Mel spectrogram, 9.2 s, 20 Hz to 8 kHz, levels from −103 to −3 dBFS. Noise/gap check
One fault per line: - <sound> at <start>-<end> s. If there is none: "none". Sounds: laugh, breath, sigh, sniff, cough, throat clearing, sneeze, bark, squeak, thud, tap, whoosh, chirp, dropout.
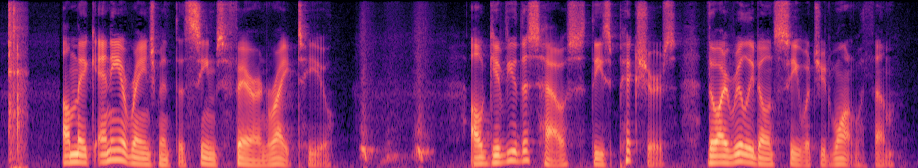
- tap at 0.1-0.3 s
- whoosh at 3.6-4.4 s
